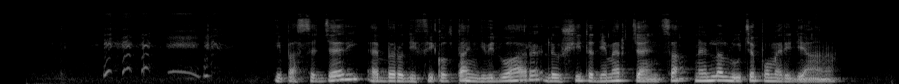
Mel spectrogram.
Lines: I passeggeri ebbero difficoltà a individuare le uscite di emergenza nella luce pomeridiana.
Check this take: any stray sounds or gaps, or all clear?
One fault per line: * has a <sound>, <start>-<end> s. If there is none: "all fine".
* has a laugh, 0.9-2.4 s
